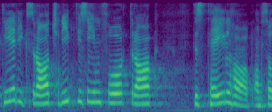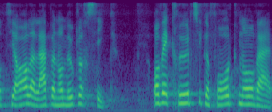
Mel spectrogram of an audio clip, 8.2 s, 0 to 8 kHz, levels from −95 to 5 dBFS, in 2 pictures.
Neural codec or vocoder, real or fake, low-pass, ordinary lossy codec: codec, 24 kHz, 6 kbps, HILCodec; fake; 7.2 kHz; none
